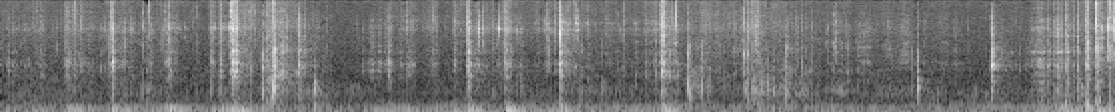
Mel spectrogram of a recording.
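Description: A metal blade cuts and scrapes the edge of a solid, dry yellow bar of soap, letting flakes fall. It makes a rapid run of short, dry, crackling snaps and scrapes, with bright crisp clicks over a low rumble.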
